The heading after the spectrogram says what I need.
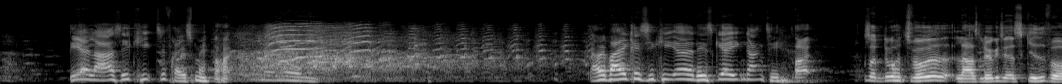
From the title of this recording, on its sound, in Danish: LIVE fra Præstø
